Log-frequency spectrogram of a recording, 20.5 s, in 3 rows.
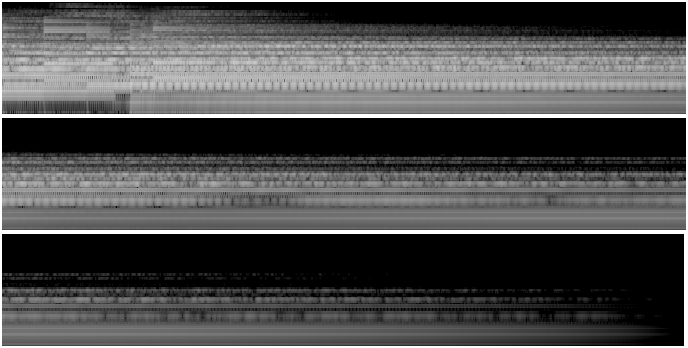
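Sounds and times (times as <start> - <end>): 
shimmer reverb effect: 0.0 - 7.6.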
